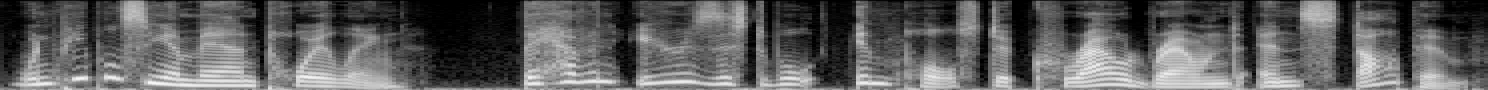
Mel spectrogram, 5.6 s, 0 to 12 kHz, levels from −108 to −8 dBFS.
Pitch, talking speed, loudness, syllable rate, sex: 205 Hz, 185 wpm, -21 LUFS, 5.2 syllables/s, female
